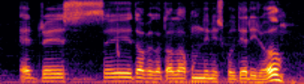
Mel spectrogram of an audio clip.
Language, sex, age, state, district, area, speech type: Nepali, male, 30-45, West Bengal, Kalimpong, rural, spontaneous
